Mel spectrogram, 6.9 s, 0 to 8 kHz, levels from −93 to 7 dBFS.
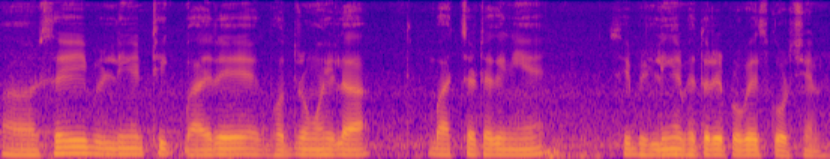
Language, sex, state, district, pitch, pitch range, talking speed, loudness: Bengali, male, West Bengal, Jhargram, 100 Hz, 95-105 Hz, 155 wpm, -22 LUFS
